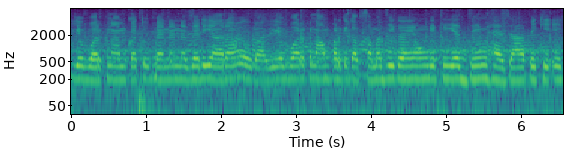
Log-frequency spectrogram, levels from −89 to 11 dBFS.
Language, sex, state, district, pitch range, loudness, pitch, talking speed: Hindi, female, Chhattisgarh, Korba, 195-200 Hz, -14 LUFS, 200 Hz, 300 wpm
